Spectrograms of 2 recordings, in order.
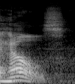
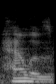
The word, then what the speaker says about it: Helles: is it Hell's Bells or Highway to Hell's? Hell's is spelled in both circumstances Helles. ES. Oh, okay. Hell's. Not Hell's. Hell's. It's a subtle difference.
